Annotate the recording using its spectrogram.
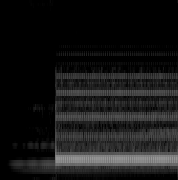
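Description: Telephone ringback tone heard down the line as an outgoing call rings: a single steady ring tone starts about two-thirds of a second in and holds, after faint low tones. The call rings out to voicemail.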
